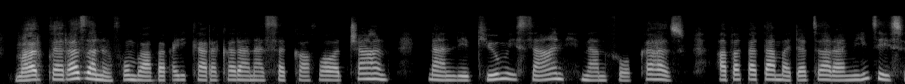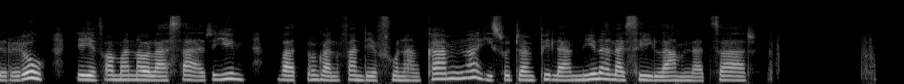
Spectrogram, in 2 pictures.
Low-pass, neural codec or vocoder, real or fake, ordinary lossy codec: 9.9 kHz; codec, 16 kHz in and 24 kHz out, 0.6 kbps, FocalCodec, streaming, 4096 codes; fake; MP3, 48 kbps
